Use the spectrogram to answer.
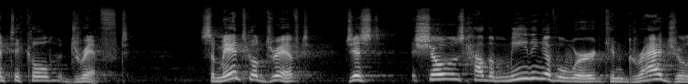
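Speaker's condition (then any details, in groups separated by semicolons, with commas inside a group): No condition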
